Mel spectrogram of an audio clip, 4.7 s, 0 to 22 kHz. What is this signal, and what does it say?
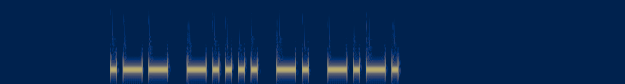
Morse code, heard as a keyed tone, about 25 wpm, 700 Hz. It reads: W6NC
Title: USA Call Signs - 4 Characters - Repeated 3x - 25wpm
